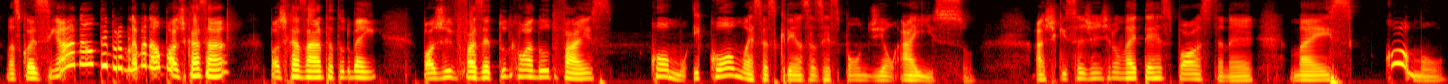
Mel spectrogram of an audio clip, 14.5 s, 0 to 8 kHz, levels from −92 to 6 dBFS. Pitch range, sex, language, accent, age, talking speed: 105-140 Hz, male, Portuguese, Brazilian, 30-49, 180 wpm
